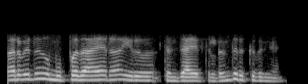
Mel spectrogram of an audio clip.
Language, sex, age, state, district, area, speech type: Tamil, female, 45-60, Tamil Nadu, Erode, rural, conversation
